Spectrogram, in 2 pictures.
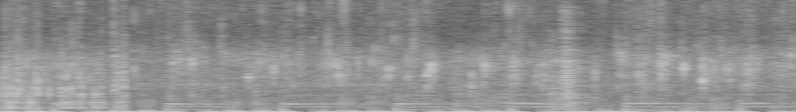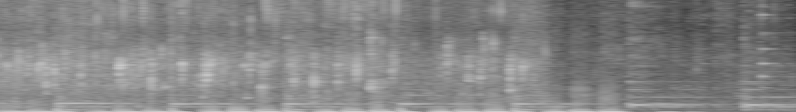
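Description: Battered chicken pieces and basil leaves deep-frying in hot oil: a dense sizzle with crackling that fades out about seven seconds in. Background music with low steady notes runs underneath.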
